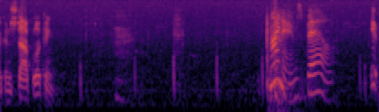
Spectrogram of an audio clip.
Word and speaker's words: Knell: looking for you can stop looking my name's belle it rhymes nail bell we don't know each other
